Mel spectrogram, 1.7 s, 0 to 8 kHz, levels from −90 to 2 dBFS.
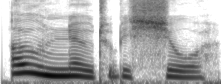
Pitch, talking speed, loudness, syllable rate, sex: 200 Hz, 180 wpm, -13 LUFS, 3.5 syllables/s, female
